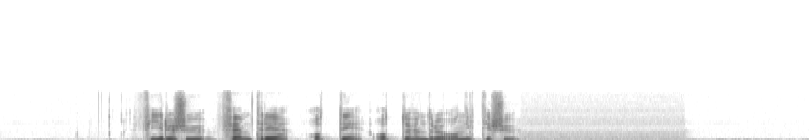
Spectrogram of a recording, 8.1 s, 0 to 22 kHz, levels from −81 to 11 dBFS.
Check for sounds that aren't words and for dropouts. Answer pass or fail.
pass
